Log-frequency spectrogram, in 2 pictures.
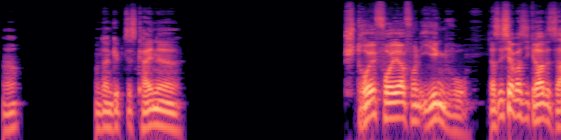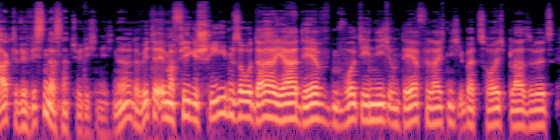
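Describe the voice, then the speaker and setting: Deep-voiced man chatting casually. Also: expressive, normal speed, darkish tone, breathy edge. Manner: chatty, uses fillers like "ja" and "ne". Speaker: fan channel host reacting to a press conference. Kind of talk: casual reaction commentary.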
